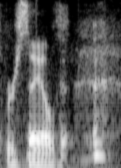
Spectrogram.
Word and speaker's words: Versailles: It's spelled Versailles, but in Kentucky we can't speak English, so it's Versailles.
